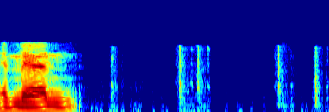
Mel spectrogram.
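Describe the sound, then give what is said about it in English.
Typing on a computer keyboard: a voice speaks briefly at the start, then scattered quiet keystrokes follow in short irregular bursts with silent gaps between them. “Okay, perfect. I have to type it in twice.”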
